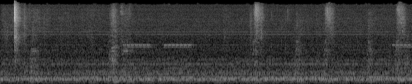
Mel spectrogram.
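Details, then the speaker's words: Intra-aortic balloon pump turned on at the bedside during patient teaching so the patient recognizes its sound: rhythmic sharp puffs about every one to two seconds with brief soft beeps over room hum, a normal IABP operating sound. "Another thing when you come back is you'll hear the balloon pump. Right now it's off, but I want to turn it on so you're not alarmed when you hear these sounds when you first come back. And the balloon pump will sound like this."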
